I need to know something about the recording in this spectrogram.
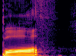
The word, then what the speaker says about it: Bath: There was a woman sitting in the front, went, actually, it's pronounced Bath.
